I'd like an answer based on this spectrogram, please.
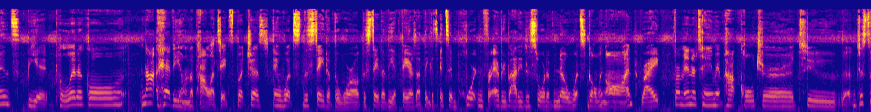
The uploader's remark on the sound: Here I am...getting started, spontaneously, while sitting in my mother's backyard, after my morning devotional, with birds chirping, and only the voice memo on my phone to record.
